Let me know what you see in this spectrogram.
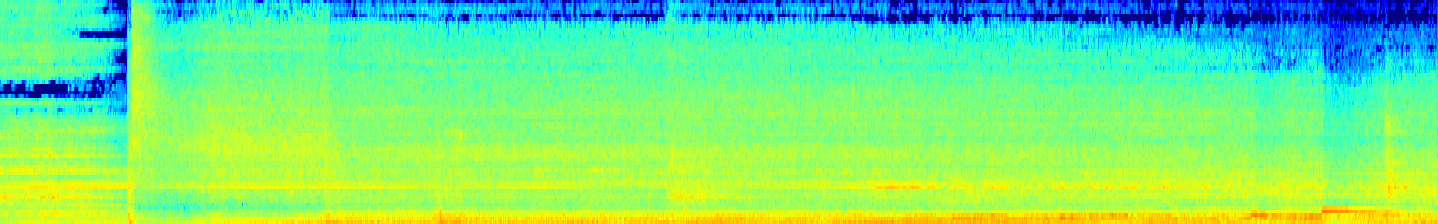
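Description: Osaka Metro Tanimachi Line electric train running, with a steady rush of noise; a knock about a second in, and from about two-thirds of the way through a rising motor whine as the train gathers speed.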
